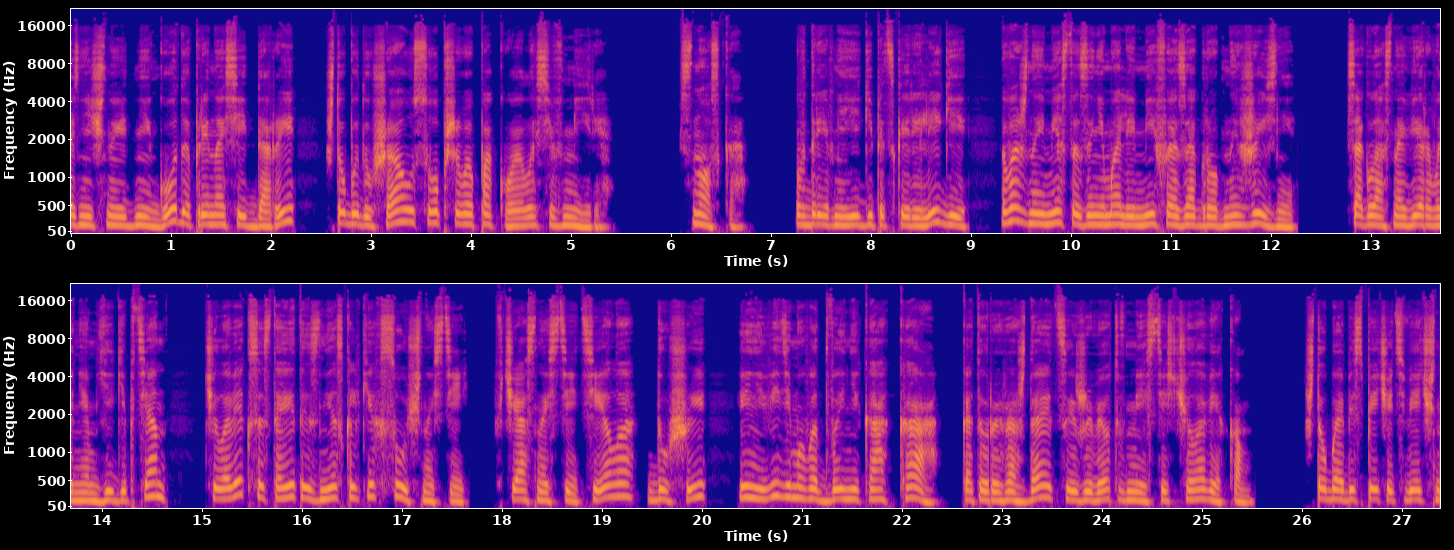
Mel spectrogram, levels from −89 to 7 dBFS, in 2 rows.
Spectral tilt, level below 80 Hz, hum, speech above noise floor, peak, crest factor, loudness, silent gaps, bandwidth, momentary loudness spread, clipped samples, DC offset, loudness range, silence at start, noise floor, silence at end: -4.5 dB/octave; -54 dBFS; none; over 70 dB; -2 dBFS; 18 dB; -20 LUFS; 5.52-6.08 s, 6.88-7.24 s, 12.28-12.75 s, 14.96-15.03 s, 17.69-17.92 s, 22.50-22.60 s, 25.55-26.02 s; over 20 kHz; 6 LU; under 0.1%; under 0.1%; 2 LU; 0 s; under -90 dBFS; 0 s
